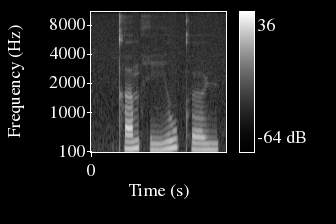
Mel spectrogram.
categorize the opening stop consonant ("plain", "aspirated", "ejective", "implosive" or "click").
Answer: aspirated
